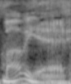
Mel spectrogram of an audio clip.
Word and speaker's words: Bavier: Frances Bavier. – Frances yep. Bavier. – I was never really sure how to pronounce it, but that's correct.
